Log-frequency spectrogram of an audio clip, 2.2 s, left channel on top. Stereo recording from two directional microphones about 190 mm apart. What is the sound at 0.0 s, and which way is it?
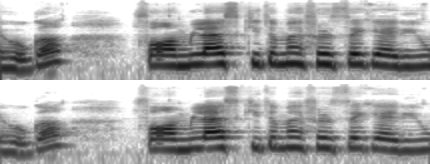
A woman's voice, 35° left (ahead or behind).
